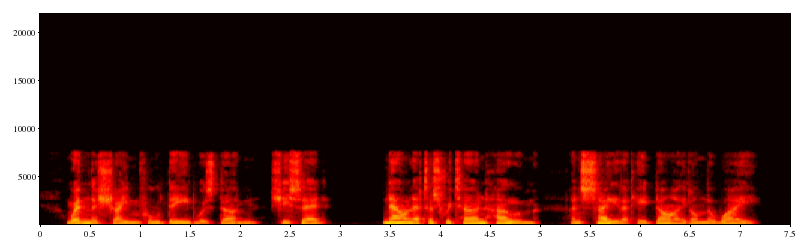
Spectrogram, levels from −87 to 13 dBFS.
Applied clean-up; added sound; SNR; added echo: none; none; none; none.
